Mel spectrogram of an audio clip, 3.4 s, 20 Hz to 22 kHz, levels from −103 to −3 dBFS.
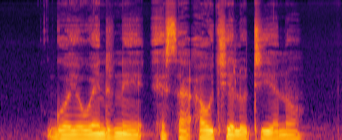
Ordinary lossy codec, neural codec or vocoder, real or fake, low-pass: none; none; real; none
